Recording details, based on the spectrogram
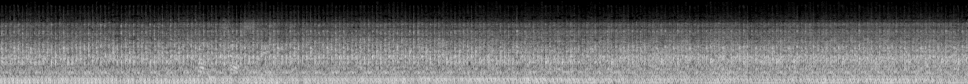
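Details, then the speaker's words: Series 2 Land Rover diesel on first start in three years, on 3-year-old diesel after a new starter motor was fitted and the battery found weak. Steady, even clatter at idle, no misses, knocks or hunting: normal diesel idle. "Petrol engines are nice, but nothing sounds like a diesel. See the diesel moving in there. 3-year-old diesel. But she's running sweet as a sewing machine."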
